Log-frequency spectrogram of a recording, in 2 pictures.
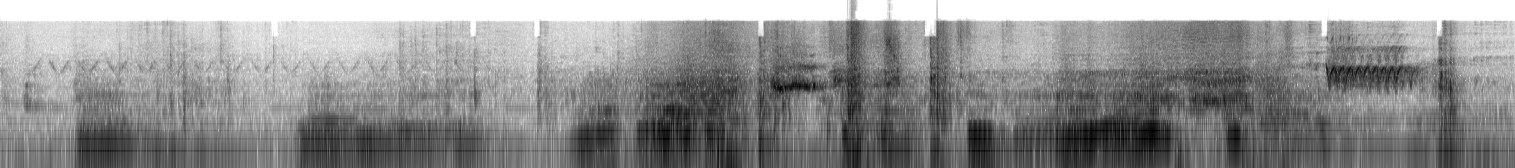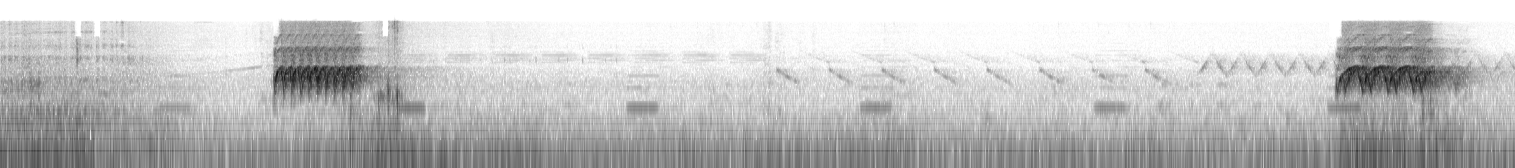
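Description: A vehicle's engine revving up and down with sharp bangs and scraping through the first half as it crashes. This is followed by three short siren blasts spread over the second half.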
